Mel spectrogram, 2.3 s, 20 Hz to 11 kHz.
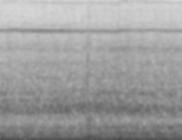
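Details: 1969 Chevrolet Impala running on its own again after 20 years of sitting. Rumbling, uneven idle with a thin, steady high-pitched whistle over it; rough idle, intake air leak suspected but not confirmed.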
